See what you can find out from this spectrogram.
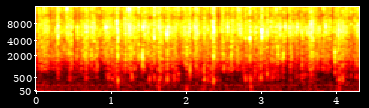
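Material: Plastic foil.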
